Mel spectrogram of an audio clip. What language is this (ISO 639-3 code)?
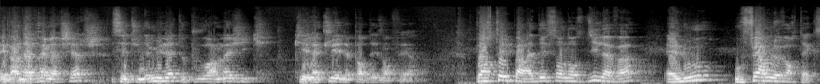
fra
